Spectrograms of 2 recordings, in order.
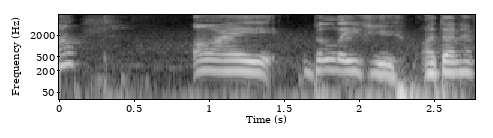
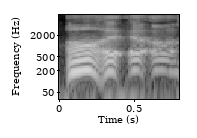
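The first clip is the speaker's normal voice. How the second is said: usual speaking voice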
